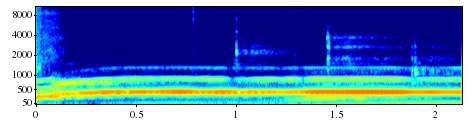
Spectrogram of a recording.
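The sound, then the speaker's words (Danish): A person outside imitates a dog howling at the moon, very loud, deep and high, holding one long, steady wailing tone for about two seconds, while a second lower voice slides upward underneath partway through. “Ikke sådan blive slået hyle, men sådan hund, der hyler mod månen hyl.”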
